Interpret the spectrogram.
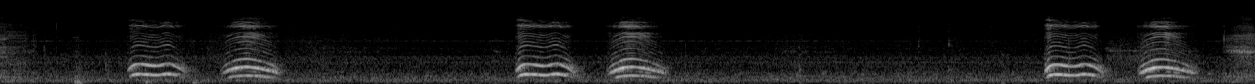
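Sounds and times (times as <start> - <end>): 
male and female spotted eagle-owls hooting in duet: 1.3 - 2.9, 5.2 - 6.8, 10.4 - 12.1.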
